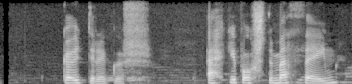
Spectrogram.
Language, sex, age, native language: Icelandic, female, 11, Icelandic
